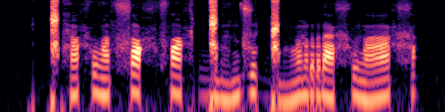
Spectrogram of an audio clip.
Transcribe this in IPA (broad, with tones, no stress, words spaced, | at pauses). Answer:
ǁʰɛ̃˩˧xðˤɐ̃˩˧ sɔ˦˨x sˤã˦˨xɡ͡ǁɐ̃˧˩˧ d͡zu˦˨ɡ͡ǁɔ̃˩˧ ra˧˩˧xvã˩˧x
